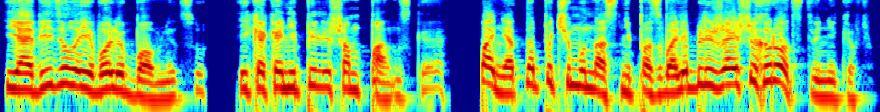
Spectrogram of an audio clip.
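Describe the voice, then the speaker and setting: A shrill, overbearing older woman, put on by a male narrator, her voice leaping high and loud as she screeches and rails in indignation. The sound is dry and close, a storybook reading. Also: expressive, a little fast, no echo. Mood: indignant. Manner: screeching, indignant, theatrical sobbing. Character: shrill, hysterical older woman, domineering mother.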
